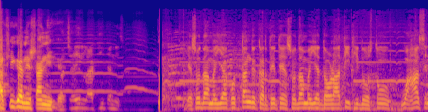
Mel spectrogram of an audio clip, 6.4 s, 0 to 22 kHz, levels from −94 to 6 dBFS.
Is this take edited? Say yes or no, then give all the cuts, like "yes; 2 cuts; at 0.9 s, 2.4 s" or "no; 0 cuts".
yes; 1 cut; at 2.4 s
